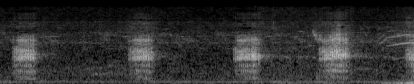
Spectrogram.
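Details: Toucan calling: loud, hoarse croaking notes delivered one at a time about once a second, each short and raspy, steady and insistent, with a faint low background hum.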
